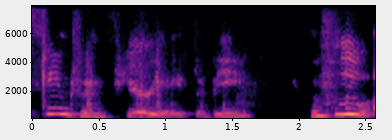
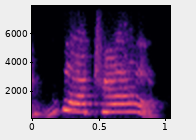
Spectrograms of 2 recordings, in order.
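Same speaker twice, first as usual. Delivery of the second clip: very high, loud warning; urgent cry; 8 dB louder than usual. A narrator's reading. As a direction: shout it before it's too late. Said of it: "Then he cried".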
